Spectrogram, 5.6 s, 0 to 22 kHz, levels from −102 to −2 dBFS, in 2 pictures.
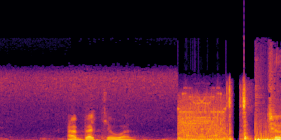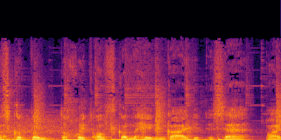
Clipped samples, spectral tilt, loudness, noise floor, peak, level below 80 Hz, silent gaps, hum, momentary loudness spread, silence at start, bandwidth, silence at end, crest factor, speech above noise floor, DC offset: under 0.1%; -5 dB/octave; -19 LUFS; -49 dBFS; 0 dBFS; -26 dBFS; none; none; 11 LU; 0.7 s; 15.5 kHz; 0 s; 18 dB; 31 dB; under 0.1%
